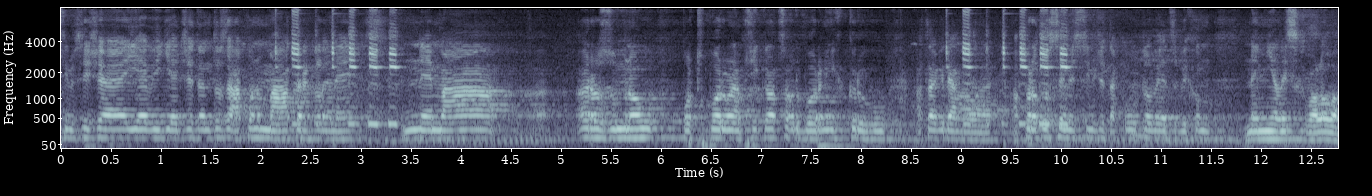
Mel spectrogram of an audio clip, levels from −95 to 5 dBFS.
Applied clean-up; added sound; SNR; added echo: none; Motor vehicle (road); 3 dB; reverberation time 1.3 s.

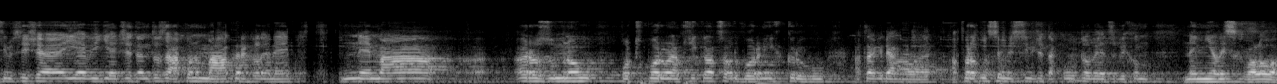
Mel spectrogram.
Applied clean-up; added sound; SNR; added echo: neural separator model SepFormer DNS4.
